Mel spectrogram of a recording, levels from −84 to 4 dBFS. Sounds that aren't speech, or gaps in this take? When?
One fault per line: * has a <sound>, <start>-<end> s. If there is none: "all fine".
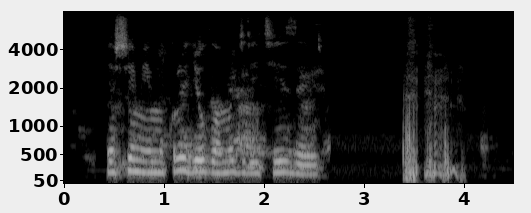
* has a laugh, 3.4-4.0 s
